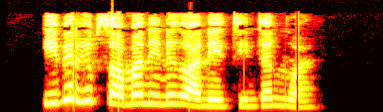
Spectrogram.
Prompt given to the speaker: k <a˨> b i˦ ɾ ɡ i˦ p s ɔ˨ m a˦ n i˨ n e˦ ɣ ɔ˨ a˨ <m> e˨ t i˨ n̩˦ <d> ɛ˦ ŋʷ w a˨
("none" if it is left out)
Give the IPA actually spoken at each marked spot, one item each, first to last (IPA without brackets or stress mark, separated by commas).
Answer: i˨, n, t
